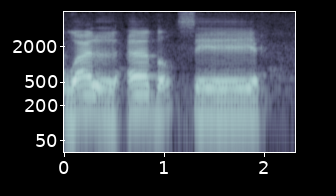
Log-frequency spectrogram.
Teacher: imalatu fathil sad wal alif, dengan baca imalah fathah sad dan alif sehingga kita baca wal absir.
